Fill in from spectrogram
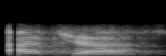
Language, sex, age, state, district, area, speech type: Punjabi, female, 60+, Punjab, Fazilka, rural, conversation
